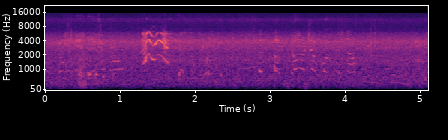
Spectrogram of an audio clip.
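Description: Children splash about in the water.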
